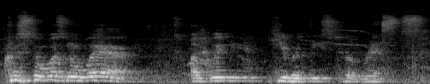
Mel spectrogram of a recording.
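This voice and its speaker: A man performs a dramatic reading at a slow, drawn-out pace. His voice sits fairly high for a male reader and is heard from a distance in a very echoey room. The delivery is theatrical. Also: mellow. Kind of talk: mock-dramatic reading of erotic romance fiction. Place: roomy venue with a live audience. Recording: echoey room from far off, audience noise.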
